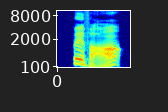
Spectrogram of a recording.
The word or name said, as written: 拜访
